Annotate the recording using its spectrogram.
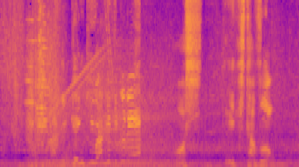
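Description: A young man shouts with effort.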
